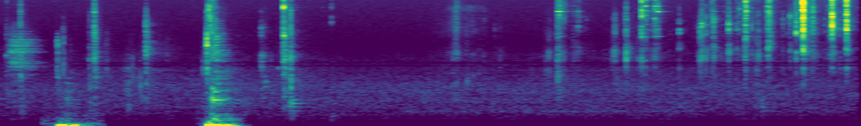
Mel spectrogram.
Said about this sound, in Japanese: 鍵ちゃんと閉めましたね。忘れてませんよ。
